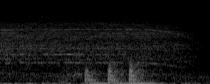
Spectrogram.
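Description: Three quick knocks, like a knock at a door, over a faint steady hiss.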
